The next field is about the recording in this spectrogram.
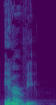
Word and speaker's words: interview: 但关键是这边一个听力难点，就是 job interview，首先 interview 这个单词 nt 组合，首先 t 可以不用发音变成 interview。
